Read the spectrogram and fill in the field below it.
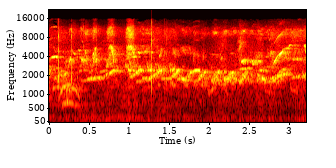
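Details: Caged white-rumped shama (murai batu) singing at a regular practice singing contest: rapid high whistled phrases and rising trills, with sharp clicks, over a dense chorus of other contest birds and low background hum.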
